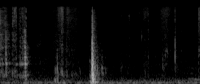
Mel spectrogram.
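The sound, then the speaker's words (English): Soft shuffling of a deck of affirmation cards, with faint papery rustles and a few light flicks around one sharper snap of cards. “All right, that was too many cards popping out.”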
